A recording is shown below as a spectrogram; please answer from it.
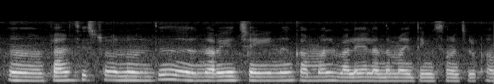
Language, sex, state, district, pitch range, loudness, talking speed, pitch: Tamil, female, Tamil Nadu, Kanyakumari, 170-190 Hz, -16 LUFS, 155 wpm, 180 Hz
